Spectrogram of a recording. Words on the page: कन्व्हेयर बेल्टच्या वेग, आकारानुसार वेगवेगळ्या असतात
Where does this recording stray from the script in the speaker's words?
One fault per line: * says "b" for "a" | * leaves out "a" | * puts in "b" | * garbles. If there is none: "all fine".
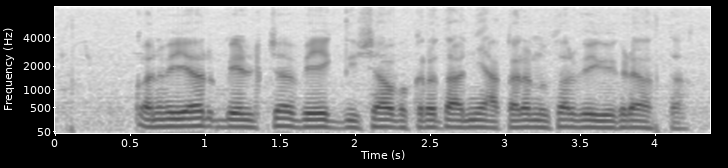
* puts in "दिशा वक्रता आणि"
